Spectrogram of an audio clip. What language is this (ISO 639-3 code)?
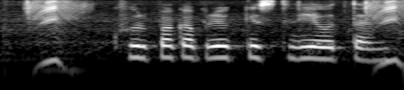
hin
